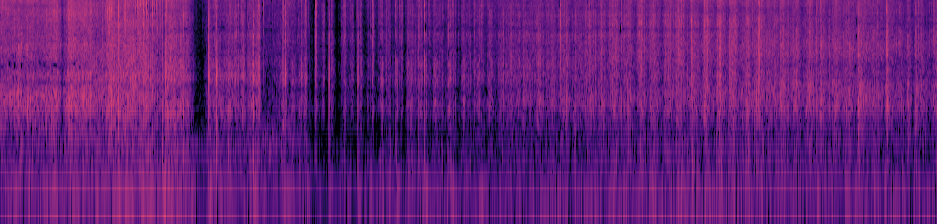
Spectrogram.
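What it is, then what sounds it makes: Fine black sand scraped with sticks. Gloved hands jab and scrape two wooden sticks into fine, speckled black sand or grit in a white plastic tray. A dense, steady run of gritty crackling, crunching and scraping fills the clip, with bright, hissy texture and a brief hush near the two-second mark.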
